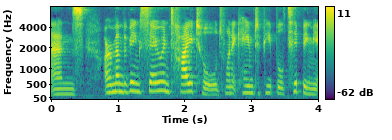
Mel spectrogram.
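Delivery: British lilt, pitched a bit high. Recalling being entitled about tips while serving, in a british accent. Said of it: "I don't know why I went into a British accent just then".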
